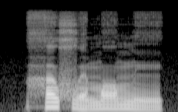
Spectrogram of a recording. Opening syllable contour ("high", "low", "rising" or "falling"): high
